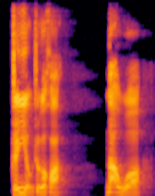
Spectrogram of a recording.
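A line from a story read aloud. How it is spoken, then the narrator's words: Excited, smug laughing. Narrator (Chinese): 洪才 很兴奋，得意的 笑道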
